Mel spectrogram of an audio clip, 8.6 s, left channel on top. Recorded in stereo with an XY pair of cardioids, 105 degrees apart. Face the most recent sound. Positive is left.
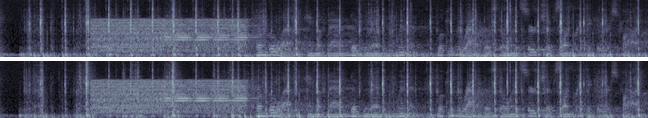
turn(degrees=-5)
